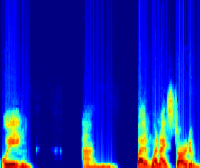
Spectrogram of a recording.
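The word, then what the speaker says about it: Uyên: even for vietnamese so technically it's wing but a lot of vietnamese say when um because you have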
